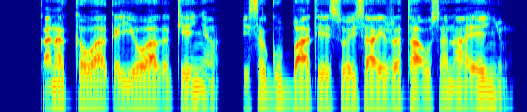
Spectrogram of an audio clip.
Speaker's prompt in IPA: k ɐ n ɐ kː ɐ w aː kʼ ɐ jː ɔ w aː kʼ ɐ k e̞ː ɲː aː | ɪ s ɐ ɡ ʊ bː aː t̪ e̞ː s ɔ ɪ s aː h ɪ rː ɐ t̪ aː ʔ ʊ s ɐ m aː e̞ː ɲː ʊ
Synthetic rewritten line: k ɐ n ɐ kː ɐ w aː kʼ ɐ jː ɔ w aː kʼ ɐ k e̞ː ɲː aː | ɪ s ɐ ɡ ʊ bː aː t̪ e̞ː s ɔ ɪ s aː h ɪ rː ɐ t̪ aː ʔ ʊ s ɐ n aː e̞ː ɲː ʊ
